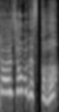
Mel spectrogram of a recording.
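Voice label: DIALOGUE, Japanese; BB Noel 503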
